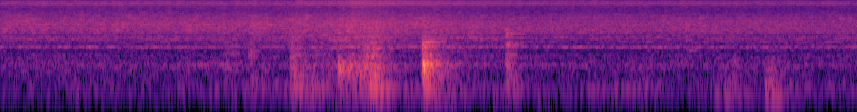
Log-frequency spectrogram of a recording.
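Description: Onions frying in ghee in a metal pot, a steady sizzle, with a few knocks of the ladle against the pot between about two and four seconds in.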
